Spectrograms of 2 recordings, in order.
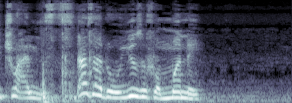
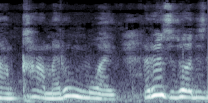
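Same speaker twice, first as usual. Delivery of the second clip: usual speaking voice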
